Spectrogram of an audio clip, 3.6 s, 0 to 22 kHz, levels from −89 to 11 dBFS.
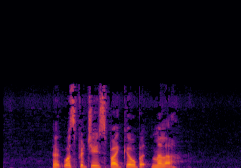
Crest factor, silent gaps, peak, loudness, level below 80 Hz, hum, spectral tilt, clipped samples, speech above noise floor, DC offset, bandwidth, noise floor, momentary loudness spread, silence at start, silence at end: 22 dB; none; 0 dBFS; -21 LUFS; -68 dBFS; none; -4 dB/octave; under 0.1%; 48 dB; under 0.1%; 11.5 kHz; -69 dBFS; 7 LU; 0.8 s; 1 s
